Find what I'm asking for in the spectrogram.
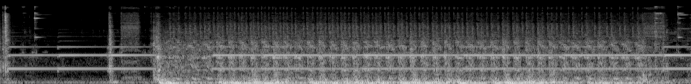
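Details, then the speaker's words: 1999 Ford F250 Super Duty 7.3 Power Stroke diesel, higher mileage and sitting for years, cranked while checking for tach movement to test the crank position sensor: slow, uneven starter grind with a steady whine; never catches, batteries weak. "batteries already feel weak all right so I just tried this a few times still not connecting"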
